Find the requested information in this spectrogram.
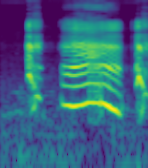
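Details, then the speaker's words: Newborn barely a day old: a short whimper, then a sustained, clear, tonal cry with falling pitch and another brief cry onset; normal newborn cry. "oh my God is that that cutest cry okay"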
